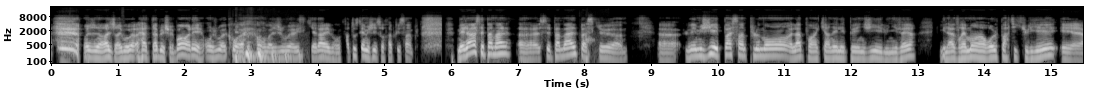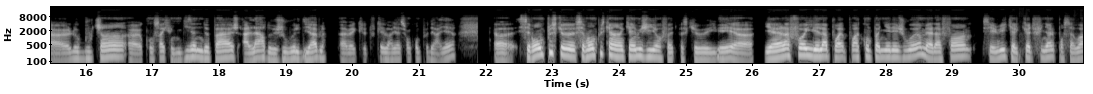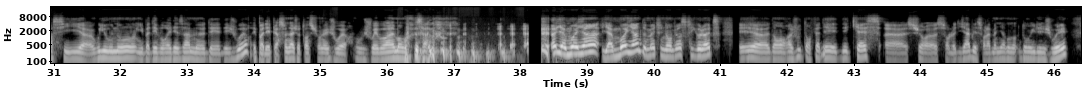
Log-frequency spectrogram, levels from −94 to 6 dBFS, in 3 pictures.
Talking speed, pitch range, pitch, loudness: 245 wpm, 125-160 Hz, 140 Hz, -23 LUFS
